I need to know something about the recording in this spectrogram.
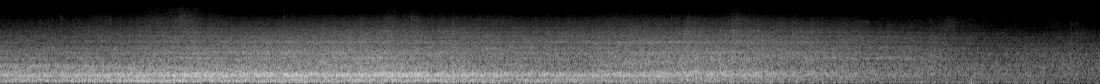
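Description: An electric commuter train rumbles along a viaduct and fades away into the distance.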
